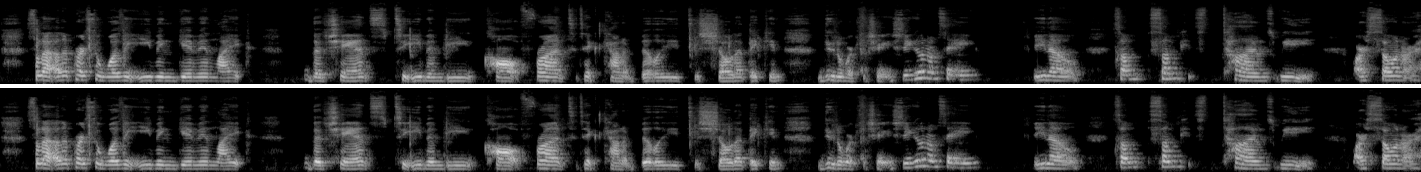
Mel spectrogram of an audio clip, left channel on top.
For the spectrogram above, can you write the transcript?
so that other person wasn't even given like the chance to even be called front, to take accountability, to show that they can do the work to change. So you get what I'm saying? You know, sometimes we are so in our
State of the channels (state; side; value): normal; both; correlation 0.51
